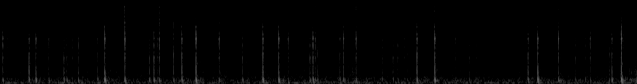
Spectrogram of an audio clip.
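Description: Long almond-shaped painted nails tap and scratch across a flat, solid wooden tabletop. A quiet, rapid, irregular stream of short, dry clicks, with bright tops and a low knock, is layered over a soft scratching rustle. Each tap dies away almost instantly.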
